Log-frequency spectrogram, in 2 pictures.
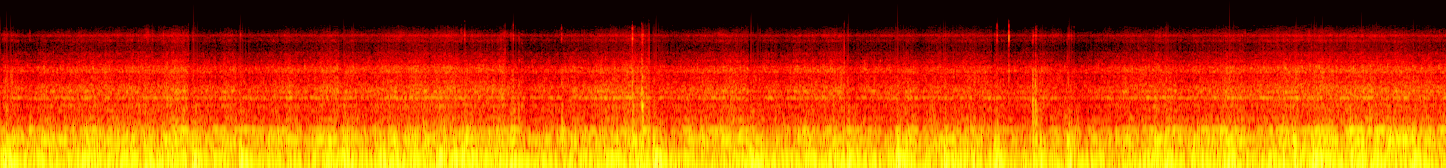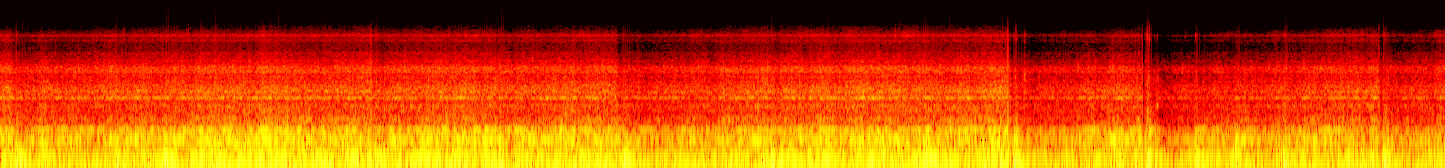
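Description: Steady low wind rumble across the microphone of a camera riding on a road bicycle, with a fainter hiss above it.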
